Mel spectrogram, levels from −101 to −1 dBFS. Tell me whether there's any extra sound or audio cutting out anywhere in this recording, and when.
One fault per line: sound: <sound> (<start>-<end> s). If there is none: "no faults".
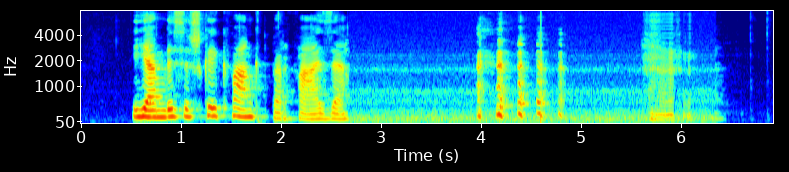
sound: laugh (3.9-4.9 s)
sound: laugh (5.6-6.2 s)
